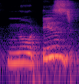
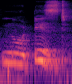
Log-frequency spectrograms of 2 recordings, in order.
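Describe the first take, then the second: No difference in how they are said.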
